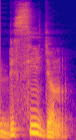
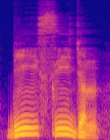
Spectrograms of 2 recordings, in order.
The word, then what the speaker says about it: decision: In the same way, decision. There are three syllables here, decision. We should stress on the second syllable, decision. Second syllable is C, decision, CI.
